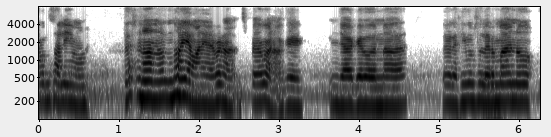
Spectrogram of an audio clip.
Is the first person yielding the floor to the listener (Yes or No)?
No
